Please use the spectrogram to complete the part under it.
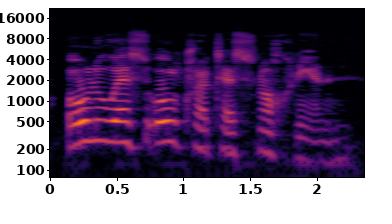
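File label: "Olooessultratesnokhnian", pronunciations; Fourth Way; Beelzebub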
